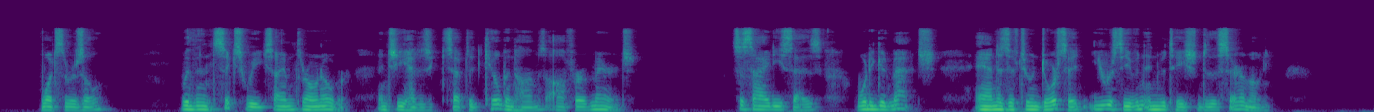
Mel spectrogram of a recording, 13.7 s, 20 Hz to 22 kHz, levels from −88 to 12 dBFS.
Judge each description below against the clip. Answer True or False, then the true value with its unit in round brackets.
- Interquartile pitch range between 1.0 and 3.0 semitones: True (2.6 semitones)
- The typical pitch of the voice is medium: False (120 Hz)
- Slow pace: False (160 wpm)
